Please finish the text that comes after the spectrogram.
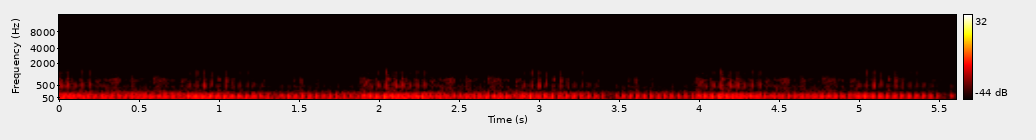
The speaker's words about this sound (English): So I think sounds of the purring just lull you to sleep. Doesn't take very long. Where you pass out.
